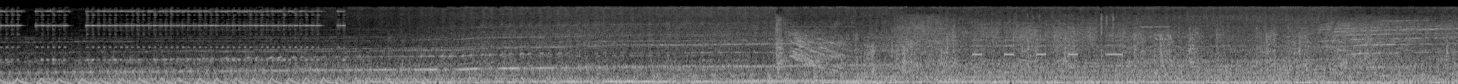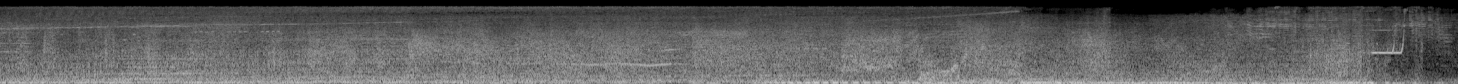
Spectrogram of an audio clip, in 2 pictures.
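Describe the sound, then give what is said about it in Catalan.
A dense, loud whooshing sci-fi effect of a time machine travelling back to the 21st century, with rising and falling whistling tones, metallic clangs and crackling bursts swirling together for about half a minute, with no talking. “I retornem, Rafael, al segle XXI, Fiquem-nos a la màquina”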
